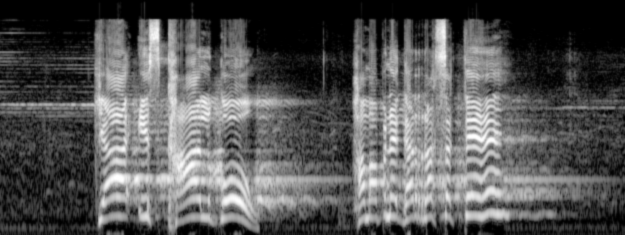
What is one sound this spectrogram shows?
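A man preaches loudly and passionately into a microphone, heard through loudspeakers with echo.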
